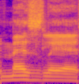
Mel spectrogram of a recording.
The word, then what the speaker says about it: Meslier: my point is the the meslier silent s haters saying that he's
